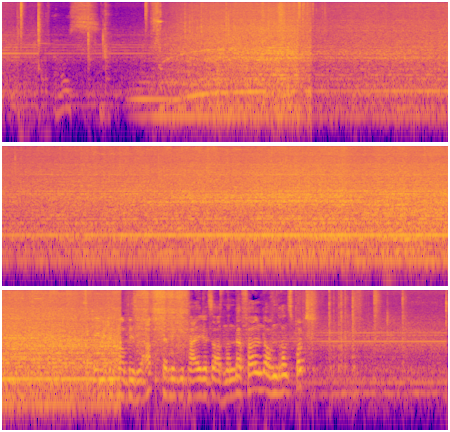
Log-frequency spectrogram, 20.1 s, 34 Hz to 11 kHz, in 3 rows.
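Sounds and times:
workshop vacuum motor hum: 0.0 - 20.0.

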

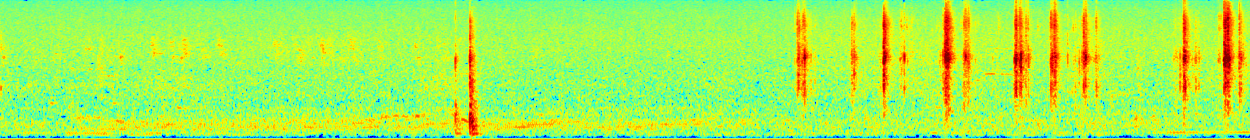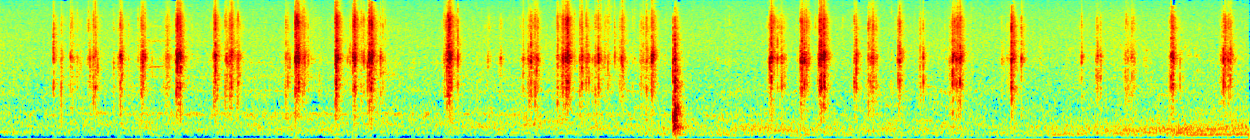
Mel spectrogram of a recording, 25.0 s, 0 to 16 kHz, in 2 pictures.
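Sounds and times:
puzzle cube clicking: 8.0 - 11.0, 11.7 - 19.4, 20.2 - 25.0.

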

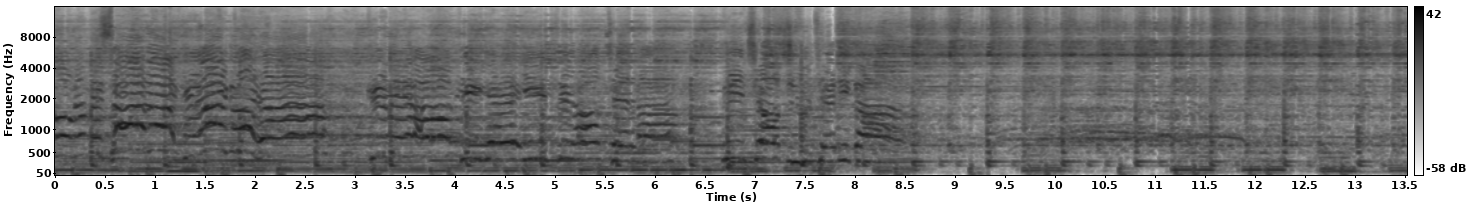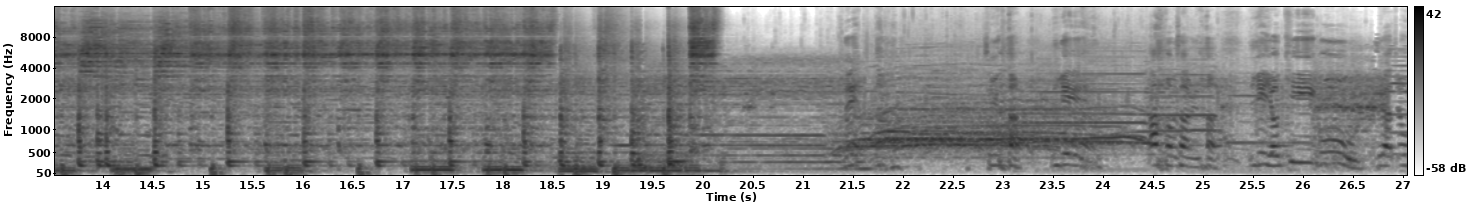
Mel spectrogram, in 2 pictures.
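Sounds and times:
person singing: 0.0 - 8.8
live rock band playing: 0.0 - 22.0.

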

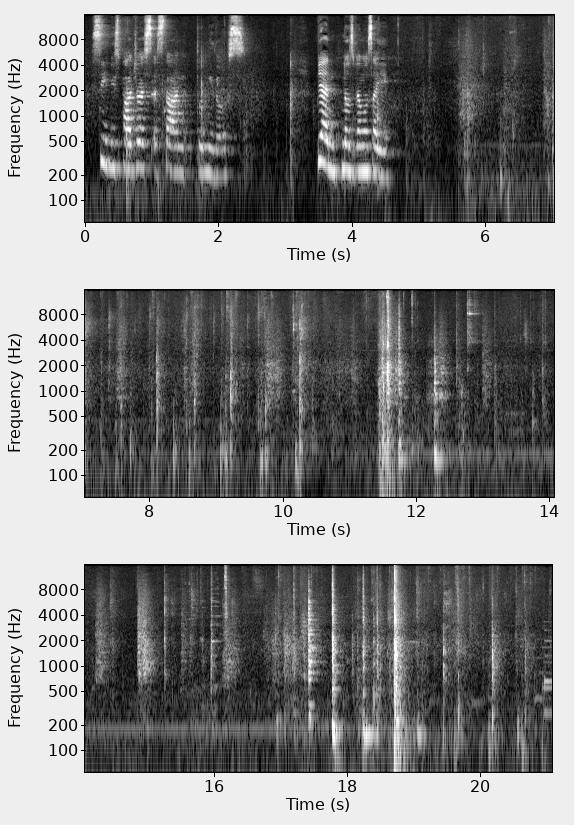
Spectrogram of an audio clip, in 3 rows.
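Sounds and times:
steady low hum: 4.6 - 21.0
light footsteps: 4.8 - 11.2.

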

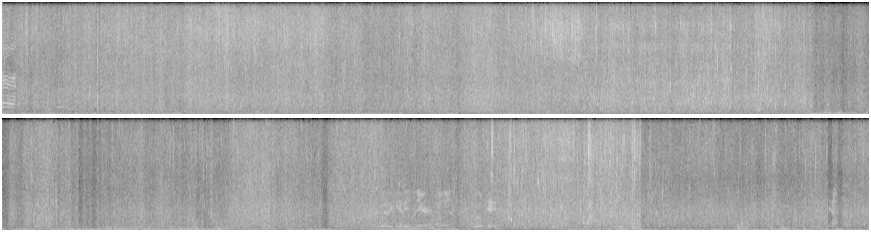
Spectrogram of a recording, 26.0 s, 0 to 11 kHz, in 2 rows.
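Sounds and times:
river water rushing over rocks: 0.0 - 12.2, 19.8 - 26.0
wind buffeting microphone: 0.0 - 26.0.

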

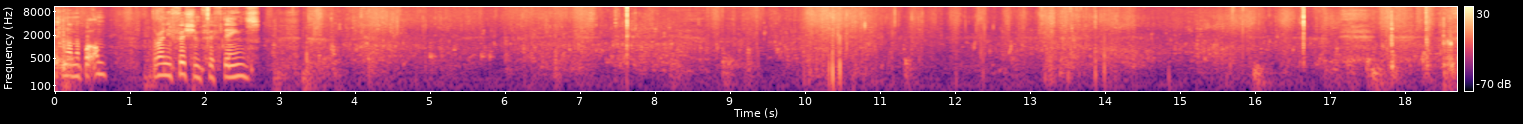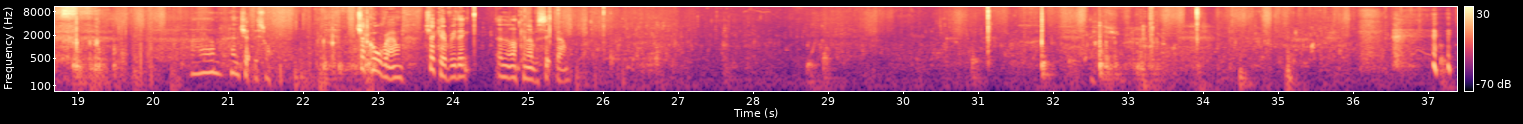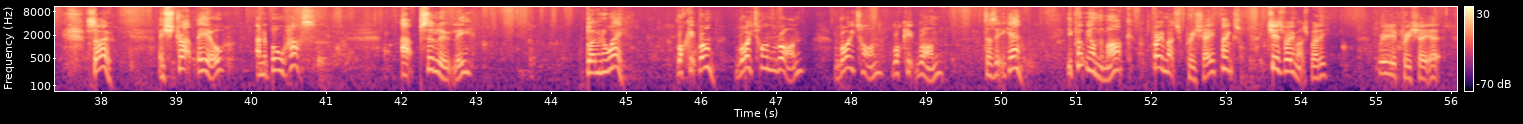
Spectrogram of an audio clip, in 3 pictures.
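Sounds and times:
water lapping against boat hull: 0.0 - 56.0
knock on boat: 17.5 - 19.6, 31.8 - 33.5
fishing tackle clicks and knocks: 17.5 - 20.2, 21.8 - 23.2, 30.9 - 35.4.

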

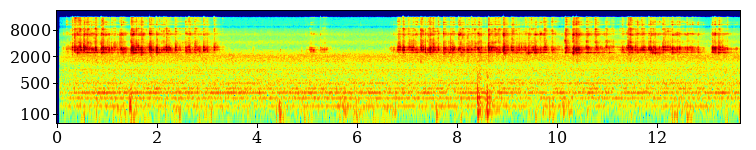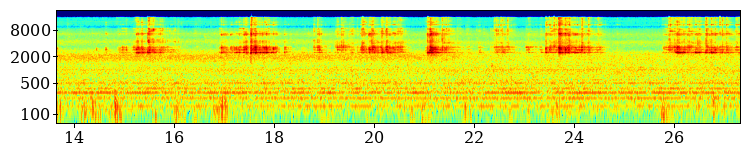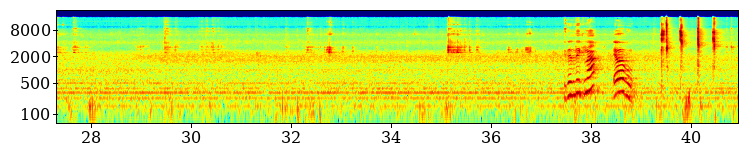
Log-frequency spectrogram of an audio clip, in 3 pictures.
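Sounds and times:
plastic toy rattle shaking: 0.1 - 3.4, 4.9 - 5.6, 6.6 - 13.8, 14.4 - 16.2, 16.9 - 24.7, 25.8 - 28.0, 28.9 - 30.8, 31.9 - 33.4, 35.1 - 38.2, 39.4 - 40.9.

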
